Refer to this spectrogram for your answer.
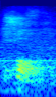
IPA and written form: fɔː (for)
